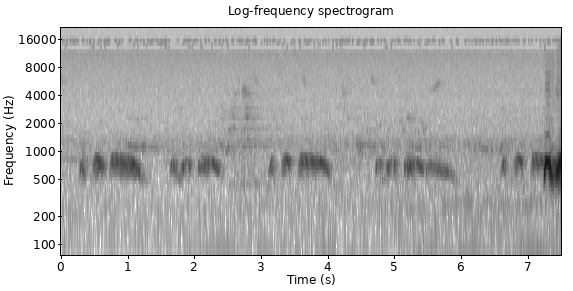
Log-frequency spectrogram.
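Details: Soft, fairly distant cooing from a spotted dove used as a decoy to provoke other doves, in short phrases of a few low notes that slur downward, repeated about every one and a half seconds, ending on one louder note.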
